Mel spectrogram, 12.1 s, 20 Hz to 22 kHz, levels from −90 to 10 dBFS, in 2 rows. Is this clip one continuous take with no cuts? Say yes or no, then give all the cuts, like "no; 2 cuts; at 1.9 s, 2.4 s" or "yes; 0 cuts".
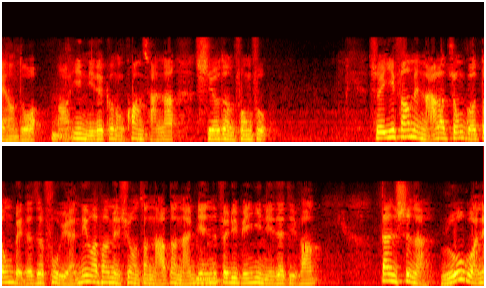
yes; 0 cuts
